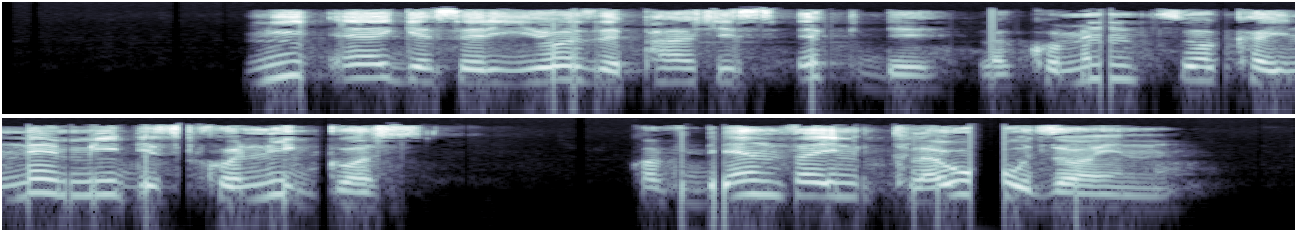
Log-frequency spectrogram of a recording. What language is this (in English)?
Esperanto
